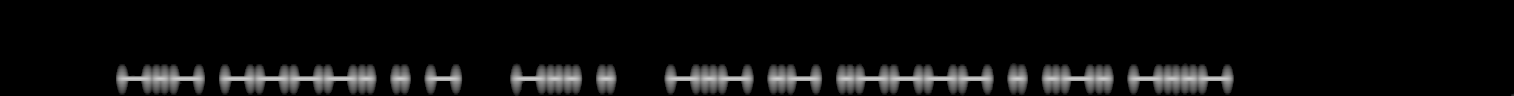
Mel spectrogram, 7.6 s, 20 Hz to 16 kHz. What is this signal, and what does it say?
Morse code, heard as a keyed tone, about 28 wpm, 700 Hz. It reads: K9ET DE KA1ERX
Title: USA Callsign DE Callsign 28wpm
